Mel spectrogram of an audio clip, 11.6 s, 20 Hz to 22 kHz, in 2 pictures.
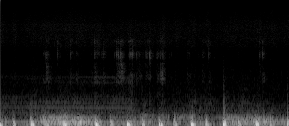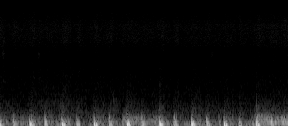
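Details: Female heartbeat: regular, steady low thumping heart sounds at about 94 beats a minute, faint room hum at start; ordinary heart sounds.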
